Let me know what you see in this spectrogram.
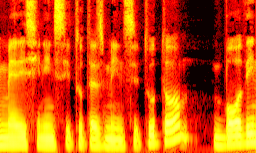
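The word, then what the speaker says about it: Bodhi: Body no es body como cuerpo, es body de conciencia en sánscrito que se escribe BR o B H I latina.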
